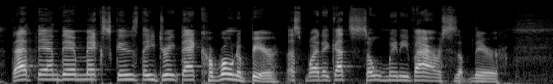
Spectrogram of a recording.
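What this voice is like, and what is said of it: Put-on Texan accent. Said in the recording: “That was a Texan. That was a Texan accent.”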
